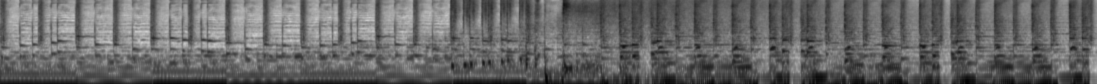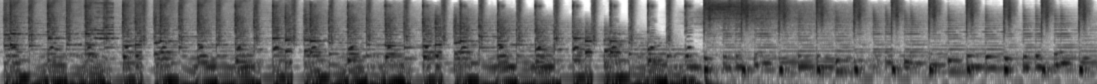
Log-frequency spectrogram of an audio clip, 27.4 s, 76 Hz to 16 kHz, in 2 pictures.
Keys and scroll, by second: 22.7 ctrl+z, 23.7 ctrl+alt+z.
